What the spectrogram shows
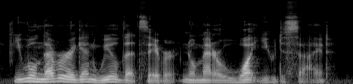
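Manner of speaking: usual speaking voice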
